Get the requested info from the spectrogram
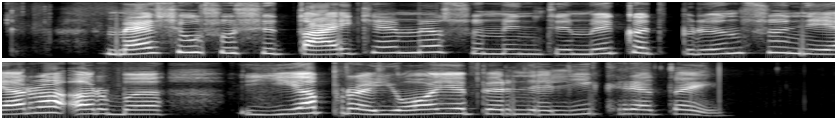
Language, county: Lithuanian, Vilnius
